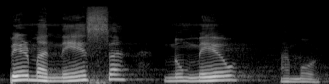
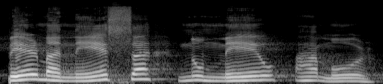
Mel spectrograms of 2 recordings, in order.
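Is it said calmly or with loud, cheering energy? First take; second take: calmly; cheering energy. First: It is said calmly, at normal loudness. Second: It is shouted loudly, like a cheering crowd.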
